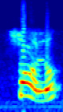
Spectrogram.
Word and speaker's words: solo: Solo es una palabra grave, tiene 2 sílabas, solo, ¿verdad? ¿Dónde tiene la fuerza de voz? En la penúltima sílaba, es decir, pero es una palabra grave, pero termina en vocal.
